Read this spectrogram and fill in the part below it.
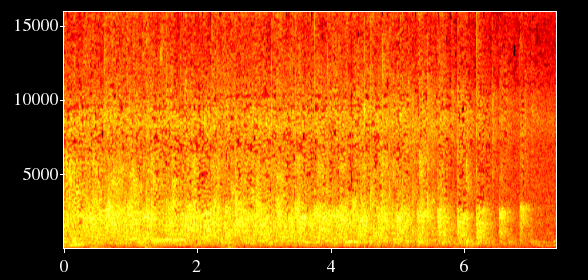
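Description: A church congregation at a Sunday youth service applauds in praise, a loud, full wash of clapping that gradually breaks into separate claps and fades toward the end, with voices faintly underneath.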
